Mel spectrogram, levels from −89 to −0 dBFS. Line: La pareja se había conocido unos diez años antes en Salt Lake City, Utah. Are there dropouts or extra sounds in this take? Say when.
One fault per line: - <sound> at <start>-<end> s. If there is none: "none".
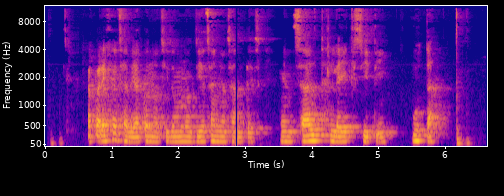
- dropout at 2.9-2.9 s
